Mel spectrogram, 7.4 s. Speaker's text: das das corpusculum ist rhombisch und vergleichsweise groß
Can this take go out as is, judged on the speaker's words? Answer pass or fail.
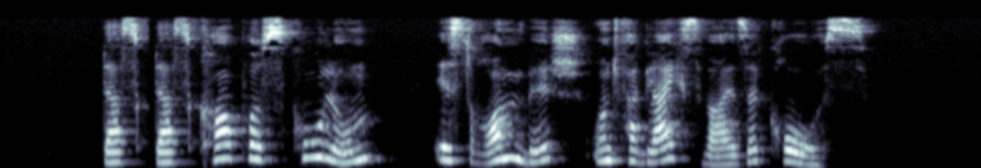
pass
